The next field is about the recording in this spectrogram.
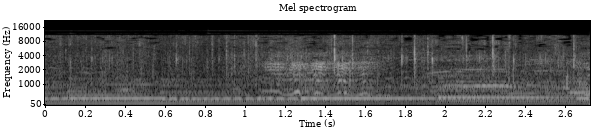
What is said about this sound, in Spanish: Percibe la presencia apacible de un rebaño de ovejas, pacíficas y entregadas a pastar y abonar su entorno.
